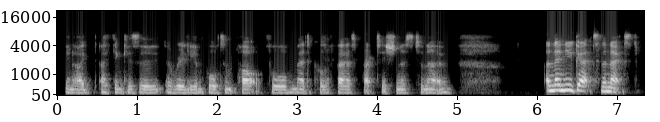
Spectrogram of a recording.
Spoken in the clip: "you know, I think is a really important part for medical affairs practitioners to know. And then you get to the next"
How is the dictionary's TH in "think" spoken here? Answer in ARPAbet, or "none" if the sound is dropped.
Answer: TH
